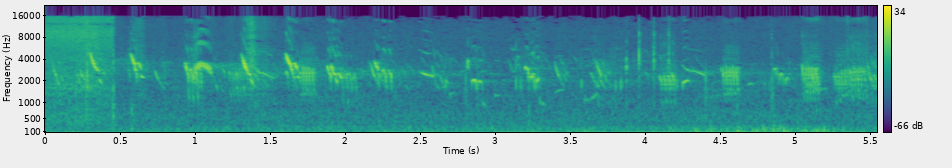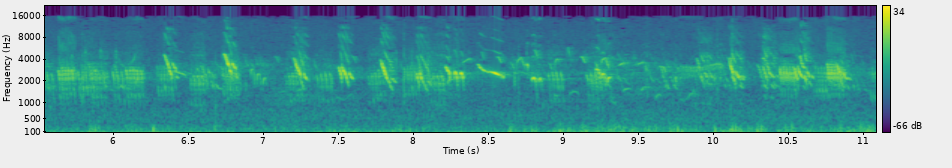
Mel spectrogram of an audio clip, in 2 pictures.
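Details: Purple martins calling at 8:30 on a Saturday morning, April 14, 2012, in Center Moriches, Long Island, New York: a dense, continuous chatter of gurgling, chirping notes from several birds, with a low steady hum underneath.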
